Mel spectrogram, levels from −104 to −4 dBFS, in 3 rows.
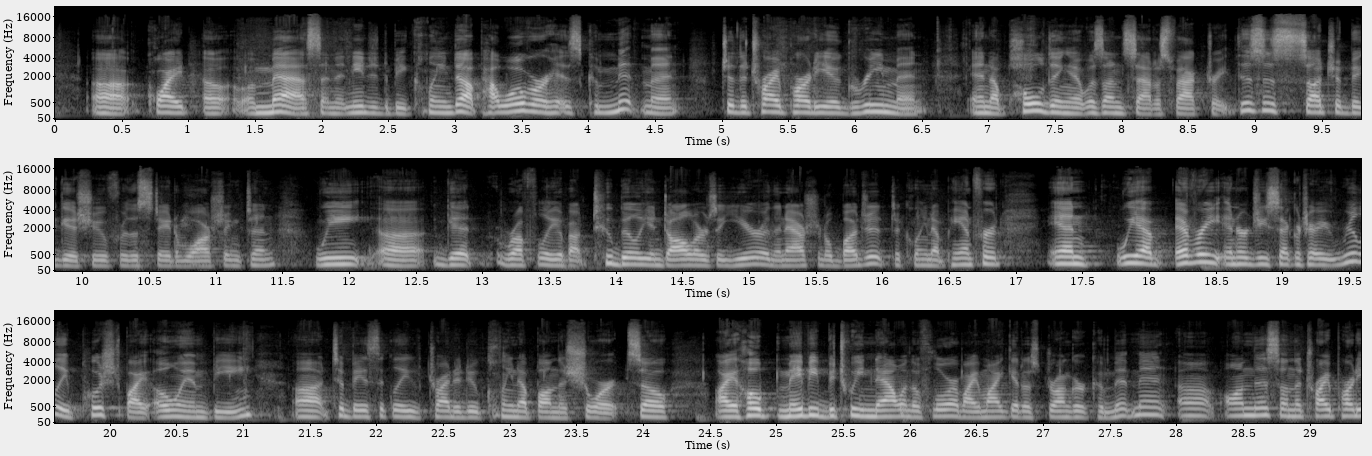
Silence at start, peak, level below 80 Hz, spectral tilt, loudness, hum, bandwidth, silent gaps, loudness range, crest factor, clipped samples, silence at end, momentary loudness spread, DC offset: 0.3 s; -14 dBFS; -90 dBFS; -4.5 dB/octave; -34 LUFS; none; 17 kHz; none; 4 LU; 20 dB; under 0.1%; 0 s; 9 LU; under 0.1%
